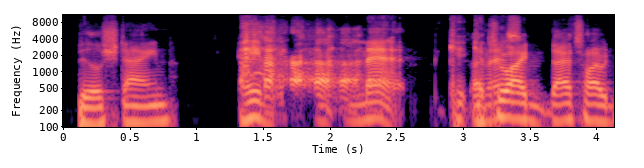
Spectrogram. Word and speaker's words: Bilstein: to i'm going to pronounce it in its proper german ways of bill stein matt that's why i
